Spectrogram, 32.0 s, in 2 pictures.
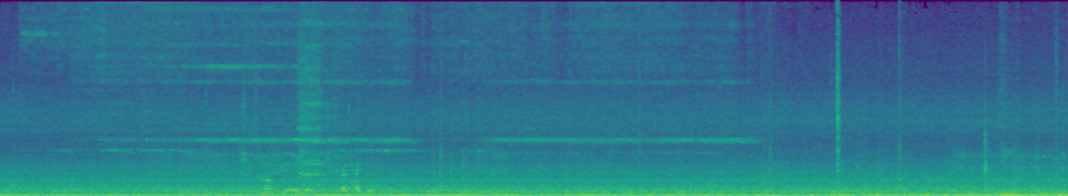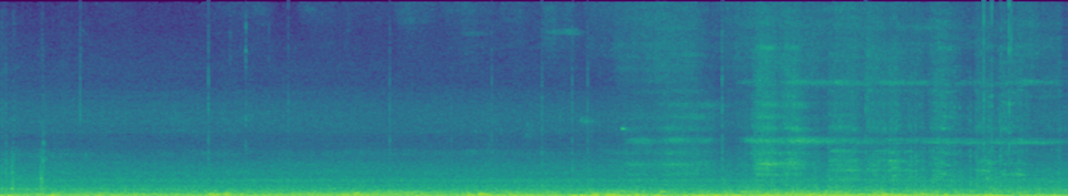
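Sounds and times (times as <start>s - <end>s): train wheels rumbling on track: 0.0s - 32.0s
high wheel squeal: 0.4s - 11.5s, 24.8s - 32.0s.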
